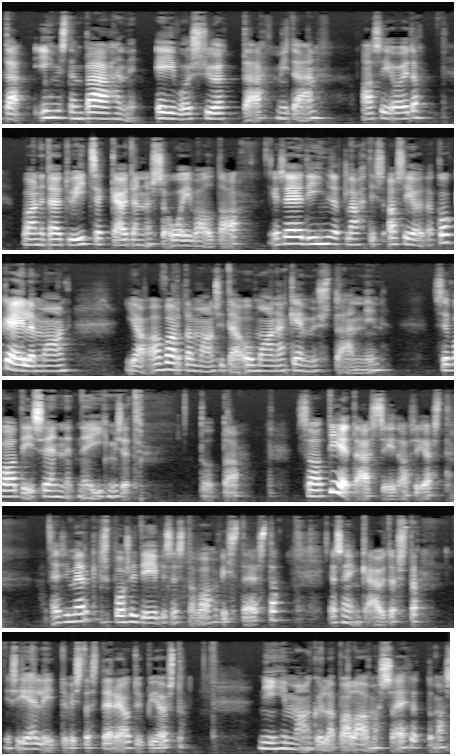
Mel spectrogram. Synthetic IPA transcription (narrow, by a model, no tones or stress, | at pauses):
t̪ːæ̰ihmist̪empæːɦæneiʋoissyøt̪ːæ̰ːmit̪æ̰ːn | ɑsio̞it̪ɑ | ʋɑːnnet̪æyt̪yit̪sekːæyt̪ænːøsːæ̰ʔoiʋɑ̰lt̪ɑ̰ː | jɑseːt̪ihmiset̪læht̪isɑsio̞it̪ɑkokeilemɑːn | jɑ̰ʔɑʋɑrt̪ɑmɑːnsit̪æ̰ʔomɑːnækemyst̪æ̰ːnnḭn | seʋɑːt̪ḭːsenːet̪neihmiset̪ | t̪o̰t̪ɑ̰ | sɑːt̪iet̪æ̰ːssḭːt̪ɑ̰sḭɑ̰st̪ɑ̥ | esimerkiksposit̪iːʋisest̪ɑ̰ʋɑ̰hʋist̪ḛːst̪ɑjɑseŋkæ̰yt̪øst̪æ | jɑsḭːhelḭːt̪ːyʋist̪æst̪eɾḛot̪ypio̞̰ist̪ɑ | niːɦimmɑo̰ŋkylːæpɑ̰lɑ̰ːmɑsːɑ̰ehdot̪ːomɑs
